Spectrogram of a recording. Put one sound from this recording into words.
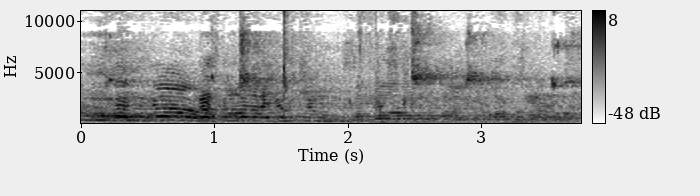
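A volleyball is smacked by a hand in a large echoing hall.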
